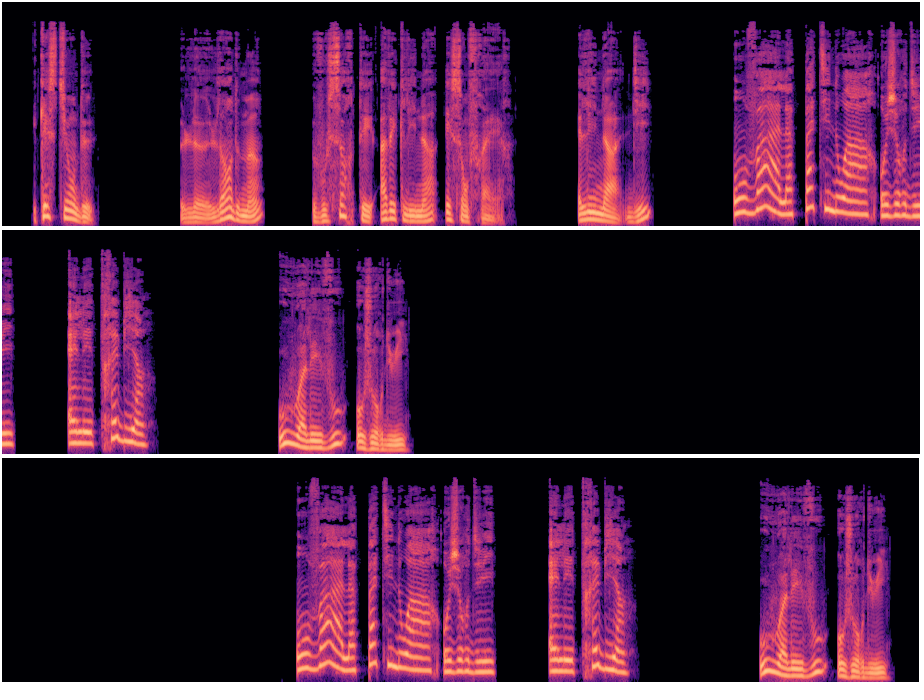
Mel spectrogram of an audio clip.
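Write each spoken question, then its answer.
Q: Où allez-vous aujourd'hui?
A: à la patinoire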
